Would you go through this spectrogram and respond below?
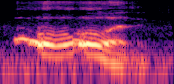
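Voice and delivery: very high squealed question; incredulous squeal. Real, not acted. Man teasing listeners after laughing, high incredulous squeal. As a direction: squeal it right after cracking up.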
